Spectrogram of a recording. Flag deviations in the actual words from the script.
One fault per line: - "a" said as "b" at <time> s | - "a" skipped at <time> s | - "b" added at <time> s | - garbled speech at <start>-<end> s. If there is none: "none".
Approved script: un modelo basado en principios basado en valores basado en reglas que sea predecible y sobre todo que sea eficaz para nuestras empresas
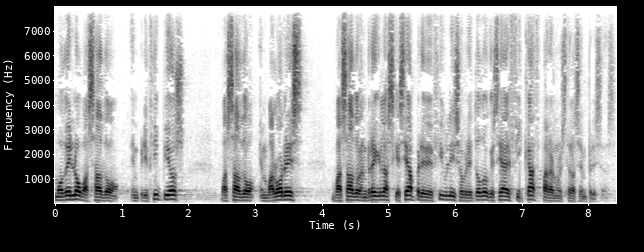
none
